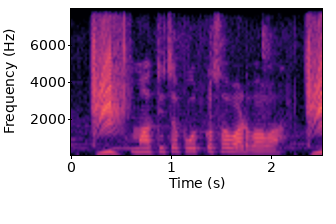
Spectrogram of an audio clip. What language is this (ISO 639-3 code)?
mar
